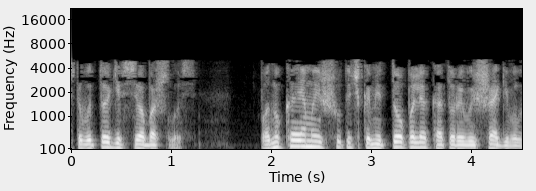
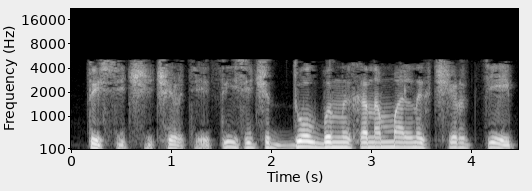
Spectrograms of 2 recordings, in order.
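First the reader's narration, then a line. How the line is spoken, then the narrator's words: Groaning. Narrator (Russian): простонал я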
